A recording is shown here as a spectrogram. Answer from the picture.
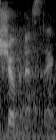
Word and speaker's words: chauvinistic: But yeah, it's chauvinistic.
